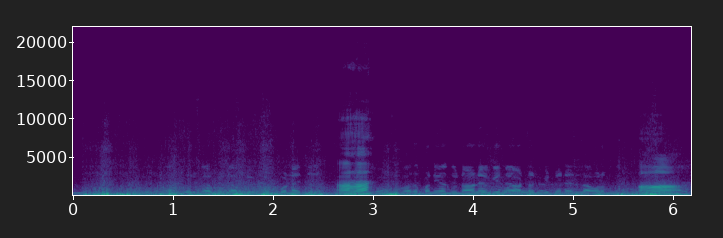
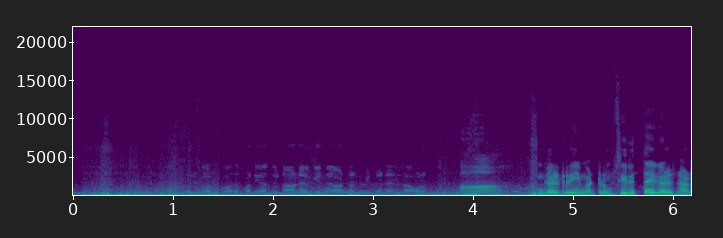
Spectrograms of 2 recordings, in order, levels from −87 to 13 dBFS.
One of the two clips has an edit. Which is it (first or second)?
second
